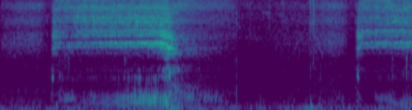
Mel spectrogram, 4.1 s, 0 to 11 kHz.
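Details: 20-year-old in a deep doze, satisfied snoring: a long, rough, vibrating breath sound rises and fades, then a quieter stretch.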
